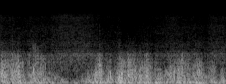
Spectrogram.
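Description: Strong, steady wind from Hurricane Hillary, a Category 2 storm, roars and buffets without a break, a dense low rumble with gusty surges, battering the tourist area of Cabo San Lucas on Mexico's Baja California Peninsula. No one speaks.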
